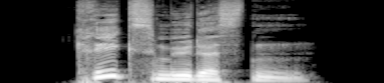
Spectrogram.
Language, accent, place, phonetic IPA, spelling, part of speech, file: German, Germany, Berlin, [ˈkʁiːksˌmyːdəstn̩], kriegsmüdesten, adjective, De-kriegsmüdesten.ogg
- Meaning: 1. superlative degree of kriegsmüde 2. inflection of kriegsmüde: strong genitive masculine/neuter singular superlative degree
